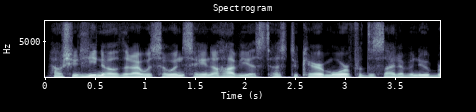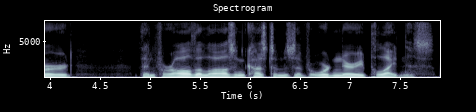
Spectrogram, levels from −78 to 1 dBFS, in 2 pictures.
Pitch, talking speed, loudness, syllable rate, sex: 105 Hz, 245 wpm, -16 LUFS, 5.8 syllables/s, male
